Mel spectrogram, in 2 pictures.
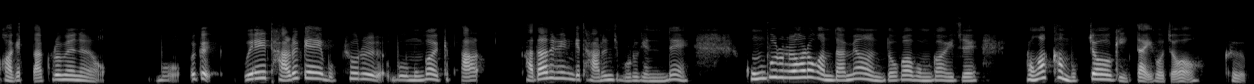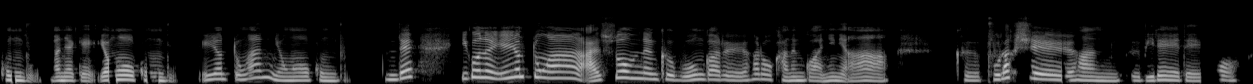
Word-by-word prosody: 가겠다 165 -4 -2
그러면은 210 -5 0 0.6
뭐" 195 +2 -10
그러니까 480 0 0 0.3
왜 270 +6 +3
다르게 285 -2 +2
목표를 235 +5 -2
뭐 200 -1 -4
뭔가 195 +5 +1
이렇게 210 - -5
받 - - +1 0.5
받아들이는 275 0 +3
게 220 - -1
다른지 205 +1 -3
모르겠는데 175 +3 -5 0.6
"공부를 315 +4 +3
하러 325 0 +5
간다면 210 - 0
너가 210 +4 -1
뭔가 185 0 -3
이제 175 0 -4 0.5
정확한 275 +3 +3
목적이 215 +1 +1
있다." 160 +3 0
이거죠. 155 +4 -3 0.2
그 - - -8
공부 185 -7 0
만약에 175 -2 -1
영어 210 +2 +5
공부, 180 -6 -5 0.2
1 220 +2 -1
년 245 0 +1
동안 295 +3 -1
영어 185 0 0
공부. 175 -1 -3 0.3
근데 280 +11 +2 0.4
"이거는 315 +2 +4
1 275 +5 +2
년 360 +1 +5
동안 290 -5 +4
알 180 - +4
수 310 +8 -1
없는 275 -5 +2
그 230 - -2
무언가를 205 -1 0
하러 235 -2 -1
가는 180 -1 -1
거 175 - -3
아니냐." 165 0 -1 0.7
그 185 -3 -5
불확실한 205 - +2
그 180 -1 -8
미래에 195 +2 +1
대해서 180 +3 -6
205 Hz, 285 characters per minute, -24 LUFS, 180-255 Hz, 0.7 s, 하러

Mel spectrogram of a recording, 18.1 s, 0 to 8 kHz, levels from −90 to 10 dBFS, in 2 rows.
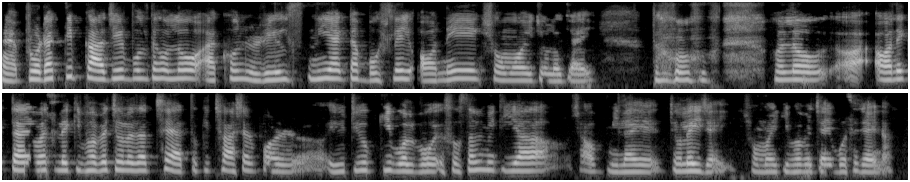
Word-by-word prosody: হ্যাঁ, 195 -3 +3
productive 255 +5 +4
কাজের 255 +1 +8
বলতে 260 +1 -2
হল 250 0 -1 0.4
এখন 250 +4 -3 0.3
reels 225 +1 0 0.2
নিয়ে 260 +2 +3
একটা 250 +1 0
বসলেই 230 +5 0 0.2
অনেক 245 +5 0 0.2
সময় 205 -2 0
চলে 195 -2 -2
যায়। 190 -1 -1 0.6
তো 220 - -4 1.2
হলো 230 0 +2 0.5
আ - - +1 0.4
অনেক 245 +2 +3
time 235 -1 +6
আসলে 240 0 -1
কিভাবে 235 0 0
চলে 235 -1 +2
যাচ্ছে 230 +3 -1
এত 205 +1 -12
কিছু 230 +1 -13
আসার 230 +1 -5
পর। 220 -2 -1 0.3
আ - - -13 0.3
YouTube 230 +3 -6
কি 240 - -2
বলবো 205 -2 -1 0.3
social 220 +3 -3
media 230 -2 -3 0.6
সব - - -5 0.2
মিলায়ে 195 0 -1 0.3
চলেই 220 0 +3
যাই। 190 - -4 0.3
সময় 200 -2 -4
কিভাবে 200 0 -4
যায় 200 -1 -1
বোঝা 200 +3 -6
যায় 190 - +1
না। - - -10
225 Hz, 140 wpm, -22 LUFS, 205-245 Hz, 1.2 s, কাজের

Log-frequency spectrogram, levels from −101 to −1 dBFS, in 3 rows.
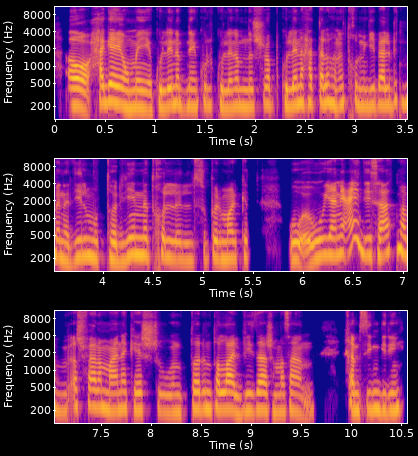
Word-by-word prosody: آه، 200 -3 +8
حاجة 225 +2 +5
يوميّة، 190 -5 +4
كلنا 200 +5 +1
بناكل، 200 +1 -5
كلنا 195 -1 -2
بنشرب، 195 +2 -2
كلنا 210 +1 +1
حتّى 225 0 -1
لو 230 - +2
هندخل 220 0 -4
نجيب 205 +1 -4
علبة 210 +4 +1
مناديل، 210 -1 -2
مُضطرين 200 +2 0
ندخل 225 0 -2
السوبر 190 +2 -5
ماركت، 195 +2 -3 0.4
و 385 - +1 0.2
ويعني 225 +1 +2
عادي 230 -2 +2
ساعات 225 +6 0
ما 260 - +4
بيبقاش 215 +4 -6
فعلًا 230 -1 +1
معانا 205 0 0
كاش، 205 +1 -3
ونضطر 185 +3 -3
نطلع 210 0 +3
الفيزا 200 +2 0
عشان 190 -2 -1
مثلًا 190 -1 -4 0.3
50 205 +1 0
جنيه 200 +1 -2
205 Hz, 195 wpm, -23 LUFS, 195-220 Hz, 0.4 s, آه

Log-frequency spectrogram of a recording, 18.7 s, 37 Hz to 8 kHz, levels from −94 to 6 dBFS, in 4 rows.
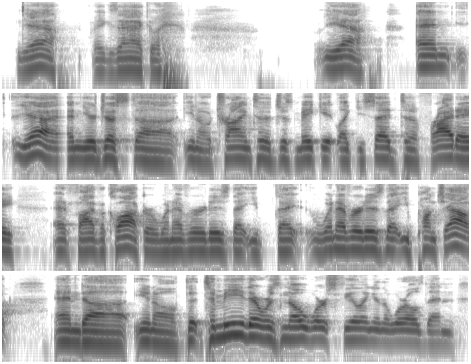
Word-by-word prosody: Yeah, 130 +2 -3 0.4
exactly. 115 0 -6 1.6
Yeah, 135 -2 -1 0.5
and 150 0 0
Y - - -18 0.2
yeah, 155 -4 +4
and 135 0 0
you're 135 0 +4
just, 140 +1 +2
uh, 120 -3 -1
you 135 -1 -5
know, 120 -2 -5
trying 140 +1 0
to 140 0 -2
just 130 +1 -6
make 135 +1 -2
it, 135 - -1
like 125 -1 -5
you 120 - -8
said, 135 0 0
to 125 -3 -5
Friday 135 0 +3 0.4
at 130 0 -6
5:00 130 +3 +2
or 125 -1 -2
whenever 130 +1 -2
it 130 - -4
is 130 -2 +1
that 130 -1 -5
you 120 -2 -8 0.2
that 130 -1 -2
whenever 140 +3 +1
it 145 - +2
is 140 -1 +2
that 135 -3 -2
you 135 - -2
punch 145 +3 -4
out, 175 +2 +5 0.4
and, 130 0 +1
uh, 120 -2 +4
you 135 0 0
know, 120 -4 -2
the 145 - +1
To 160 - 0
me, 195 +3 +5
there 180 -2 +5
was 160 -3 +1
no 160 0 +2
worse 155 -1 -1
feeling 150 -1 -3
in 135 -1 -5
the 130 - -5
world 130 -2 -2
than 120 -2 -10
135 Hz, 175 wpm, -27 LUFS, 125-145 Hz, 1.6 s, out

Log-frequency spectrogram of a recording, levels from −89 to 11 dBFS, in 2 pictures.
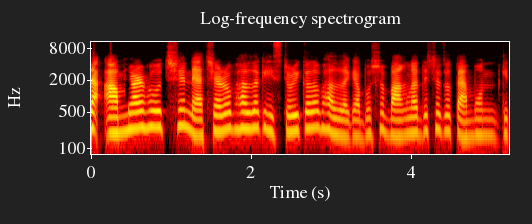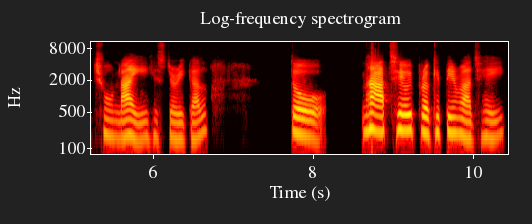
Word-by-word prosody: না - - +10 0.3
আমার 235 +5 +5
হচ্ছে 260 +1 -2 0.2
ন্যাচার 195 +4 +2
ও - - 0
ভালো 245 0 +3
লাগে 255 -1 -2
হিস্টোরিক্যাল 220 +8 -2
ও - - -2
ভালো 200 -4 0
লাগে 170 +1 -5
অবশ্য 190 +5 -9 0.2
বাংলাদেশে 200 +5 -2
তো 215 - -3
তেমন 175 +3 -1 0.2
কিছু 185 +1 -10 0.2
নাই 175 -2 +4 0.2
হিস্টোরিক্যাল 155 0 -8 1.1
তো - - +1 0.9
হ্যাঁ, 240 -3 +9
আছে 235 - -7
ওই 225 - +1
প্রকৃতির 205 0 -2
মাঝেই। 165 +1 -5
200 Hz, 140 wpm, -22 LUFS, 170-225 Hz, 1.1 s, না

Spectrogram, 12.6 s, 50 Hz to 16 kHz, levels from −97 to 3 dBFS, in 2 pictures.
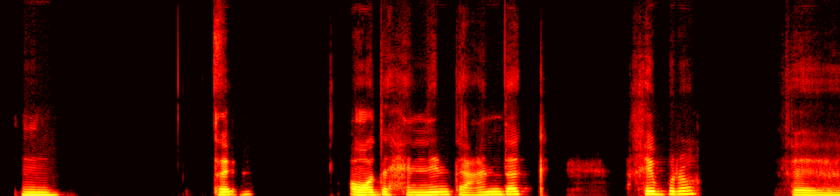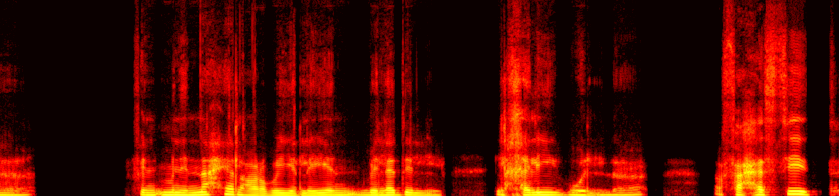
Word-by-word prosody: امم. 195 -2 +2 1.1
طيب، 210 0 0 0.7
واضح 200 +1 +3
إن 195 0 +1
أنت 215 0 0
عندك 220 +4 0 0.6
خبرة 240 +2 +1 0.6
ف - - -8 1.3
ف - - -4
من 185 +1 +2
الناحية 210 +5 +2
العربية 165 -3 +1
اللي 165 0 -1
هي - - +3
بلاد 175 +1 0
ال 165 -2 -3 0.4
الخليج 185 0 +1
وال 180 +2 -4 0.6
فحسيت، 210 +2 +2
195 Hz, 90 wpm, -23 LUFS, 180-215 Hz, 1.3 s, واضح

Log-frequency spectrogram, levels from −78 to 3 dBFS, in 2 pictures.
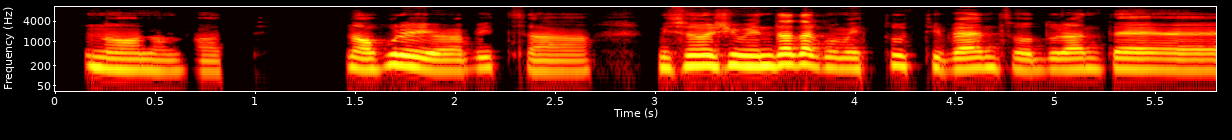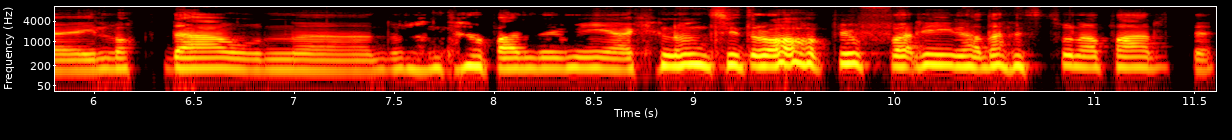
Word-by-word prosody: No, 160 -4 0
no, 150 -2 -6
infatti. 135 -2 -14 0.4
No, 160 -3 +2
pure 200 -1 +4
io 155 -3 +3
la 145 0 -2
pizza 140 -5 -6 0.3
mi 175 - -3
sono 200 +4 +4
cimentata 205 +2 +5
come 165 -2 -4
tutti 195 0 -5
penso 165 -1 0
durante 155 -2 0
il 150 - -6
lockdown, 155 -4 -2
durante 160 +2 -9
la 195 0 +1
pandemia 170 -1 -1
che 180 - -7
non 210 +2 +3
si 195 +3 0
trovava 195 +4 +5
più 230 0 +1
farina 200 -2 0
da 205 +3 +1
nessuna 195 -1 -3
parte, 180 -4 -3
170 Hz, 150 wpm, -21 LUFS, 155-195 Hz, 0.4 s, cimentata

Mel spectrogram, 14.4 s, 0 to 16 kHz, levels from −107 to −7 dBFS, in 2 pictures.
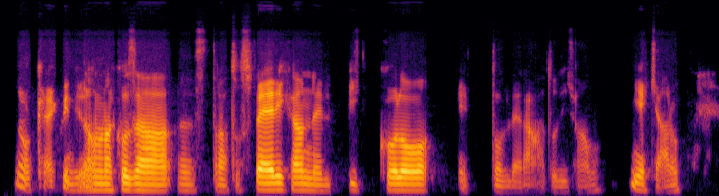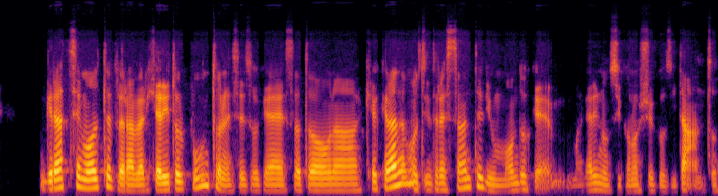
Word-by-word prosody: Okay, - - -6
quindi 115 - -6
non 120 - -1
una 120 0 +2
cosa, 115 -2 +3
ehm, 115 -1 -11
stratosferica 125 +2 +3
nel 110 -2 -4
piccolo 120 - +1 0.2
è - - -16 0.2
tollerato, 95 -3 -14
diciamo. 95 0 -19 0.3
Mi - - -2
è - - -4
chiaro. - - -11 0.7
Grazie 165 +5 +2
molte 160 +3 +4
per 115 - 0
aver 110 0 +2
chiarito 125 +4 +3
il 135 - -2
punto, 190 +5 -2
nel 105 -1 -4
senso 110 +1 -8
che 110 0 -2
è - - -5
stato 115 +1 -2
una 115 0 -1
chiacchierata 135 -3 +3
molto 130 +2 -4
interessante 150 +8 -3
di 145 - -7
un 105 -1 -7
mondo 120 +5 -6
che - - -6 0.2
magari 115 +4 -8
non 110 -3 -8
si - - -7
conosce 110 +2 -10
così 100 -1 -15
tanto. 110 - -5
115 Hz, 170 wpm, -24 LUFS, 110-125 Hz, 0.7 s, molte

